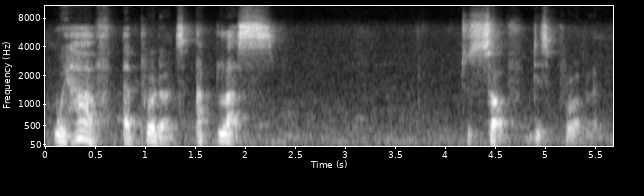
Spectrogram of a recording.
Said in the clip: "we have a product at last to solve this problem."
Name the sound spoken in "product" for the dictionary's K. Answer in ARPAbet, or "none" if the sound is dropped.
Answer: K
